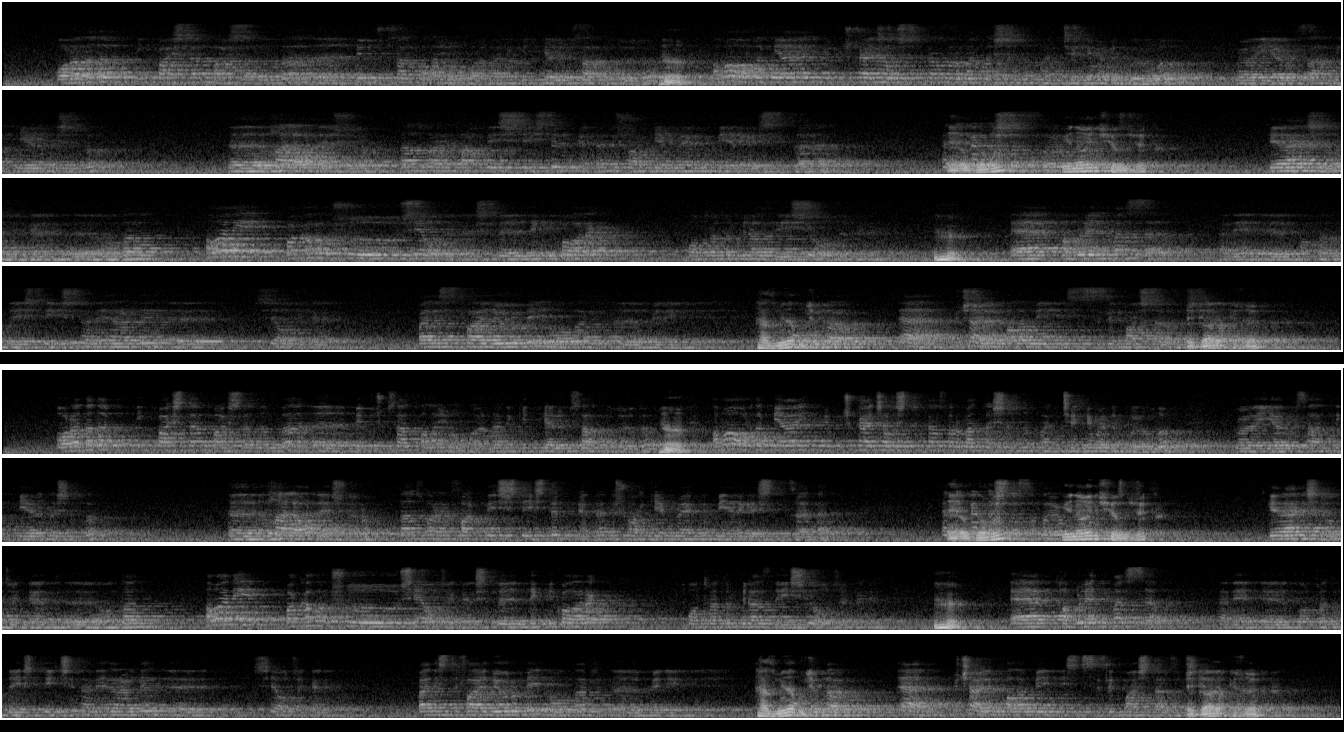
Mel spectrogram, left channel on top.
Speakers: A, on the right; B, on the right.
A: Orada da ilk başta başladığımda eee, bir buçuk saat falan yol vardı. Hani git gel 3 saat oluyordu.
B: Ha.
A: Ama orada bir ay, bir buçuk ay çalıştıktan sonra ben taşındım. Hani çekemedim bu yolu. Böyle yarım saatlik bir yere taşındım. Ee, hala orada yaşıyorum. Daha sonra hani farklı iş değiştirirken de hani şu anki evime yakın bir yere geçtim zaten. Ya
B: E
A: tekrar
B: o zaman
A: taşınasım da yok
B: yine
A: yani
B: aynı şey
A: açıkçası.
B: olacak.
A: Gene aynı şey olacak evet. Ee, ondan ama hani bakalım şu şey olacak. Yani şimdi teknik olarak kontratım biraz değişiyor olacak hani.
B: Hı,
A: Eğer kabul etmezsem hani e, kontratım değiştiği için hani herhalde e, şey olacak yani ben istifa ediyorum değil de onlar e, beni e,
B: Tazminat
A: kovuyor
B: mı çıkacak?
A: tar yani 3 aylık falan bir işsizlik maaşı tarzı bir
B: E
A: şey
B: gayet
A: alabilirim
B: güzel.
A: herhalde.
